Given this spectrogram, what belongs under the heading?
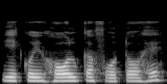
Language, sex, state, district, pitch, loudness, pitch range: Hindi, female, Arunachal Pradesh, Lower Dibang Valley, 170 Hz, -15 LUFS, 155-170 Hz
